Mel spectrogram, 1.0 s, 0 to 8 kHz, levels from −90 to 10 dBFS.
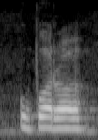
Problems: constant background noise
